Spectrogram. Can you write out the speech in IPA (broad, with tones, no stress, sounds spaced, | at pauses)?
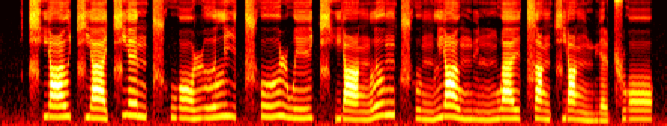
t͡ɕʰ j ɑ˧˥ ʊ̯ t͡ɕ j ä˨˩ t͡ɕ j ɛ˥˩ n t͡sʰ w ɔ˨˩ ɻ ɤ˧˥ l i˥˩ t͡sʰ o˧˥ ʊ̯ ɻ w e˧˥ ɪ̯ t͡ɕʰ j ɑ˨˩ ŋ l ɤ˥ ŋ t͡sʰ ʊ˨˩ ŋ l j ɑ˥˩ ʊ̯ m y˨˩ n n̪ w a˥ ɪ̯ t͡s ɑ˥˧ ŋ t͡ɕ j ɑ˥˩ ŋ m ɥ ɛ˨˩ ʈ͡ʂ w ɔ˥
